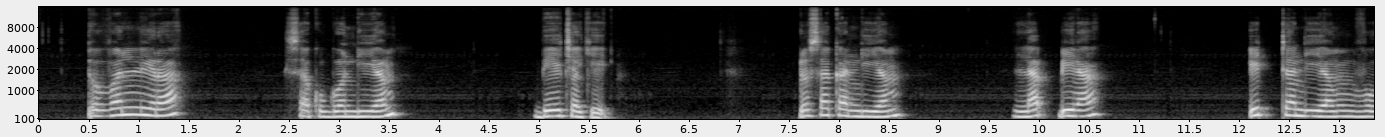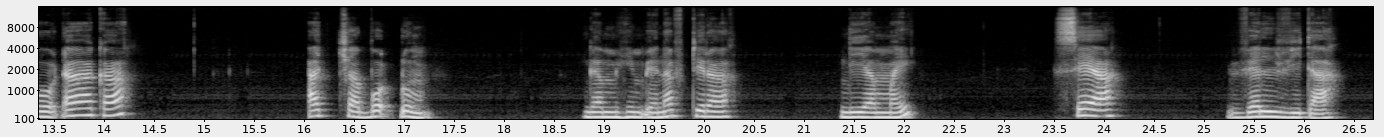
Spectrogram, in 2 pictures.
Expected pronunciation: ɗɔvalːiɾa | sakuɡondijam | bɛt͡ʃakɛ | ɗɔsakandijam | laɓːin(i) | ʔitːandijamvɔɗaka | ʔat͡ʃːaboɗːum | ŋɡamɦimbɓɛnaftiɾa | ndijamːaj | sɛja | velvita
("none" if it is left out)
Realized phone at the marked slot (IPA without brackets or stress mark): a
